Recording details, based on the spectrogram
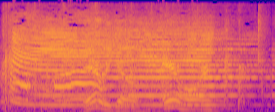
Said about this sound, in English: There we go. Air horn.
